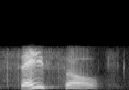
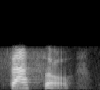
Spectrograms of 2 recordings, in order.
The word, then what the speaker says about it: Sasso: I never thought my last name was hard to pronounce, but some people pronounce say so. But if you say so, that is incorrect. My name is pronounced Sasso, like sassy. It's an Italian name and it means stone.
